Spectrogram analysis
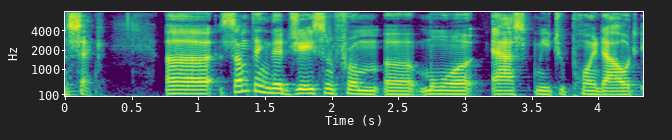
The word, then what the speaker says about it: Mooer: see on Mooer pedals, this is how you say it, by the way, Mooer, not Mooer or Mooer or Mooer or any kind of variations I frequently do. It's more like, more. Less, more, but they're not less, they're more.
